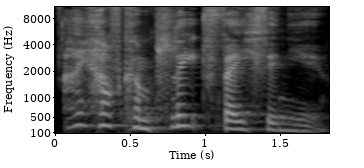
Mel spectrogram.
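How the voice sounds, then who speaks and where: A woman's voice: mid-range voice, very animated, measured pace, a little mellow, breathy edge. A woman playing an encouraging, slightly daft therapist in a radio play, earnest and reassuring. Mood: earnest encouragement.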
